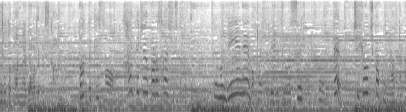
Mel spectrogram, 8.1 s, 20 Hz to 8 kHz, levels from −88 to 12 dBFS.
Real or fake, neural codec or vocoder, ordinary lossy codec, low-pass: real; none; none; none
